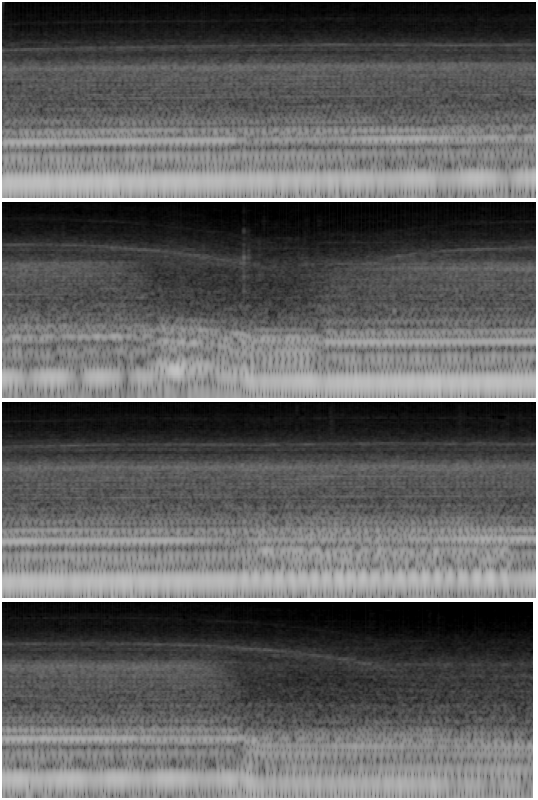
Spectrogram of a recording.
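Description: A turbo whines high, falls away and then rises again.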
